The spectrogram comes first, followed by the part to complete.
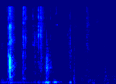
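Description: Faint rustling and several small clicks from someone changing into clothes, with a low steady hum during the first second or so.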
